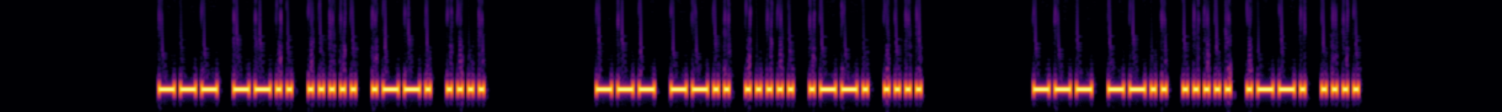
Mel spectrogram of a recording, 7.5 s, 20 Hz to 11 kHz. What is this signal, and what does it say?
Morse code, heard as a keyed tone, about 46 wpm, 700 Hz. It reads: OZ5PH OZ5PH OZ5PH
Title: DXCC-100 Call Signs - 5 Characters - Repeated 3x - 45wpm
